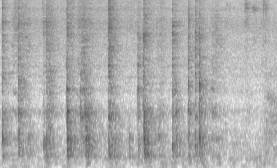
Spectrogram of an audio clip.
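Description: Onions fry in a pan and are stirred with a spatula, giving a steady sizzle broken by regular scraping strokes, close and with no talk.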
